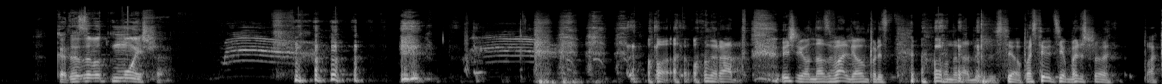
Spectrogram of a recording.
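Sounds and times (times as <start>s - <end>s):
speech: 0.6s - 1.8s, 2.9s - 3.6s, 7.1s - 11.6s
cat meowing: 2.2s - 3.0s, 4.6s - 5.6s
laughter: 2.7s - 8.1s, 8.8s - 10.2s.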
